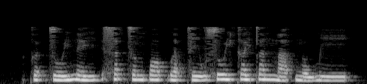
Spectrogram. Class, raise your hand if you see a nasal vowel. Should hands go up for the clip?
no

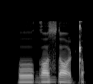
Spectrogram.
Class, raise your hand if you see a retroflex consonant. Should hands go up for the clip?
yes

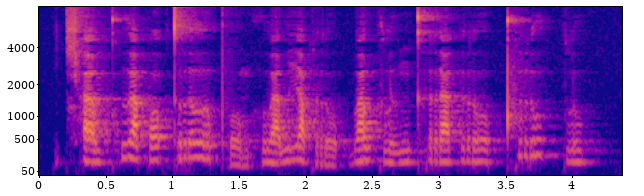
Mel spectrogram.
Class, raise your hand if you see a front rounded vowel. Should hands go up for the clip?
no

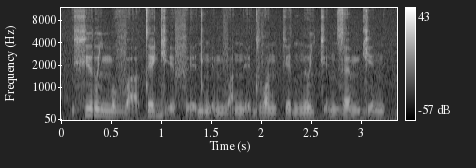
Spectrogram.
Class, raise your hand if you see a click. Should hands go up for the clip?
no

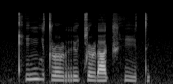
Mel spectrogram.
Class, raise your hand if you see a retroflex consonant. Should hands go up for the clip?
yes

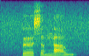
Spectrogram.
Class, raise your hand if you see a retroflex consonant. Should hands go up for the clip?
no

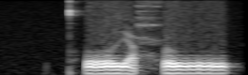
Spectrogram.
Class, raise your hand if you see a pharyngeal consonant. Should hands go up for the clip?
yes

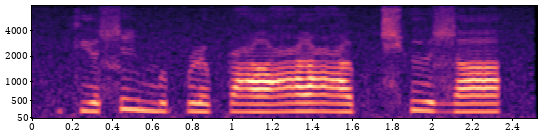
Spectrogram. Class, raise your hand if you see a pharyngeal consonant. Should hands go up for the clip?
yes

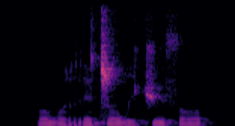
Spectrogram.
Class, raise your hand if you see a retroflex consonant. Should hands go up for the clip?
no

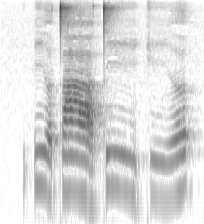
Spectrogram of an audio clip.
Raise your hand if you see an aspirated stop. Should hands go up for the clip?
no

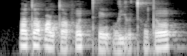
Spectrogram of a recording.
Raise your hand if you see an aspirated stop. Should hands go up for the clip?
yes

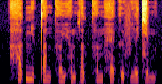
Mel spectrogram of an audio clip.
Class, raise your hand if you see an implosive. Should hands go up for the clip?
no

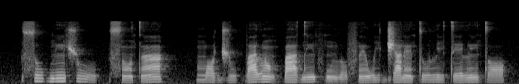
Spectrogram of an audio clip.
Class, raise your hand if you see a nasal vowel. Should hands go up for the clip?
yes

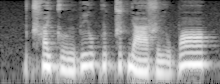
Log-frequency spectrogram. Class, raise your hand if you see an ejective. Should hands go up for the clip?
no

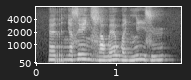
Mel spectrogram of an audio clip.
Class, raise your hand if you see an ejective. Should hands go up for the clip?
no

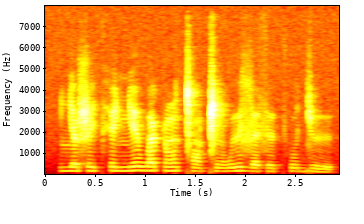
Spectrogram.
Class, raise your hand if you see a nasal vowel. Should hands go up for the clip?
yes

